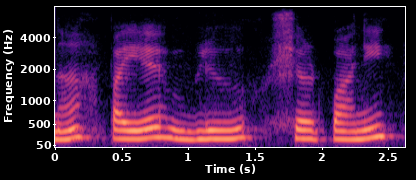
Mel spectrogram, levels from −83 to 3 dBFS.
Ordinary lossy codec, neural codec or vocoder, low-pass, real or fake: Opus, 16 kbps; none; 7.2 kHz; real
